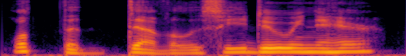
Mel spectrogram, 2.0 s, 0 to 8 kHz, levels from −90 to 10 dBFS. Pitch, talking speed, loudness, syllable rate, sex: 140 Hz, 205 wpm, -17 LUFS, 5.2 syllables/s, male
